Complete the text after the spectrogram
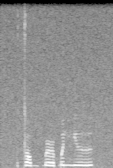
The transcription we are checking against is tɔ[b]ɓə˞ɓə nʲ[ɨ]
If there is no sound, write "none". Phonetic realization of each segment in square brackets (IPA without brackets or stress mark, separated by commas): b, ɨ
